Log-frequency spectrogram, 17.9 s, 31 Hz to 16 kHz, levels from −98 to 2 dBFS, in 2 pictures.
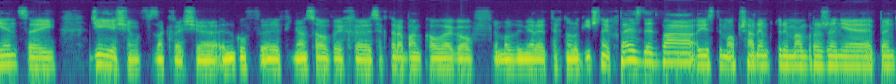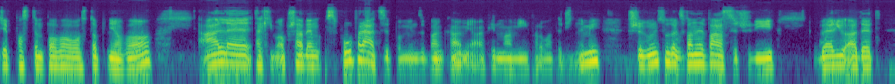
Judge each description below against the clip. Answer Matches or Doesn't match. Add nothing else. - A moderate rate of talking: Matches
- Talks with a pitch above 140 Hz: Doesn't match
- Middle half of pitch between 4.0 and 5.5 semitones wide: Matches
